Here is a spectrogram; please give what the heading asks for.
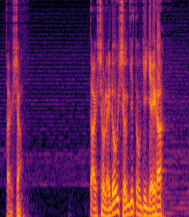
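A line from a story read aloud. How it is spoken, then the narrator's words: Loud furious shout. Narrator (Vietnamese): Tôi hét lớn đầy căm phẫn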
